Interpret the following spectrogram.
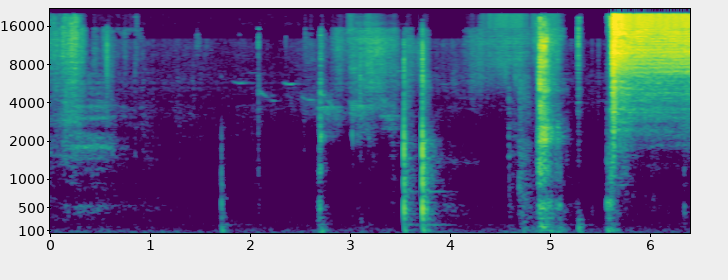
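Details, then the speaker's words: Car tyre at full pressure with a broken-off pop rivet pulled out using long-nose pliers: a few handling clicks, then a sudden loud steady hiss of air escaping through the small puncture hole. "Now you can hear the air leaking out of there quite clearly now. So there's a little hole there that we're going to fix up."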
